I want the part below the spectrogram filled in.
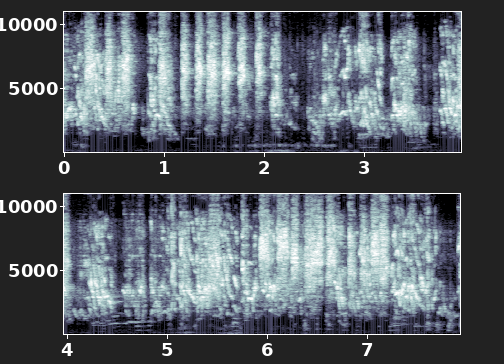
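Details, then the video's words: Harsh squawky chattering from a breeding pair of budgerigars, dense high notes with a few thin rising whistles woven through. "Cute Budgies Chirping Sounds | Beautiful Budgies Breeding Pair"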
